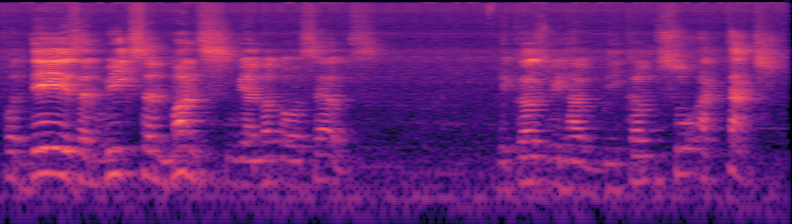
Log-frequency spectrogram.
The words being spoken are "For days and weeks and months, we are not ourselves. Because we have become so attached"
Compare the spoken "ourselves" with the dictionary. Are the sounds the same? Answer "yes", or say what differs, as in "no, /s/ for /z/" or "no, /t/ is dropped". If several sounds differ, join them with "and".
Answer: no, /w/ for /ɹ/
